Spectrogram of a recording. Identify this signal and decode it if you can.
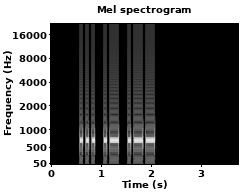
Morse code, heard as a keyed tone, about 20 wpm, 700 Hz. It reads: SAW
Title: 4x Word-Spacing - Sentences from Top 500 Words - 20wpm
